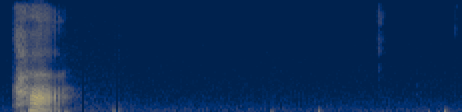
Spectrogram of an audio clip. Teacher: Ka is a strong aspirated sound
